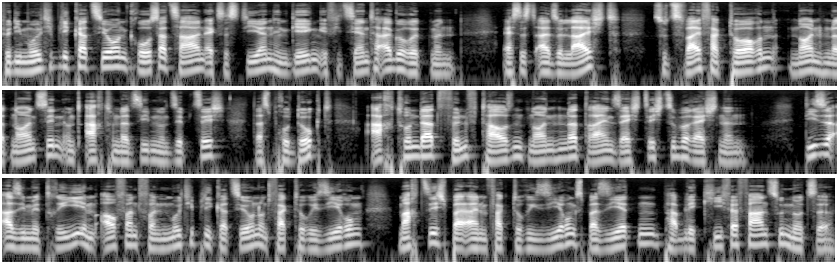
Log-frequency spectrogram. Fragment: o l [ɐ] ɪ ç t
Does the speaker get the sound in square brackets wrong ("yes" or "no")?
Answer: yes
